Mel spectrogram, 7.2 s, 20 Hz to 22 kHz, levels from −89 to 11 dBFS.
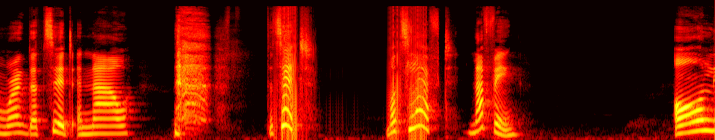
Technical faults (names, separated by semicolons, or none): buffer tearing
